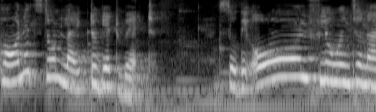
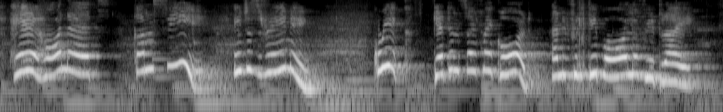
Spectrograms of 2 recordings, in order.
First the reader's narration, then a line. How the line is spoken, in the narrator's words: He called out to the hornets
